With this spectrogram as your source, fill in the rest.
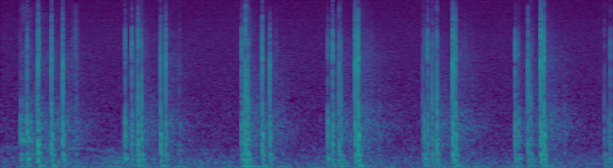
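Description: Long chrome-painted nails tap on the silver aluminum lid of a MacBook laptop, close up. The sound is a series of short, bright clicking taps in quick clusters of two to four, with brief pauses between clusters. Each tap dies away almost instantly.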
